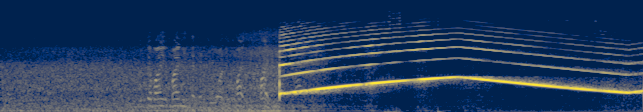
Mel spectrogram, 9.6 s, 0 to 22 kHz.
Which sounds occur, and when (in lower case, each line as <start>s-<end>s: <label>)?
0.0s-9.6s: motor vehicle (road)
2.1s-4.1s: male speech
4.2s-9.6s: fire truck (siren)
